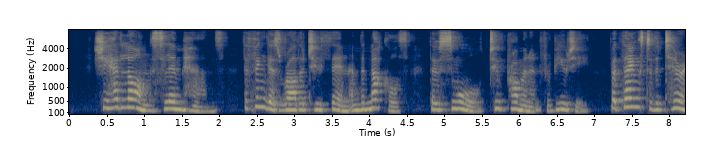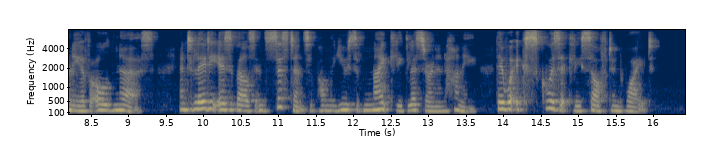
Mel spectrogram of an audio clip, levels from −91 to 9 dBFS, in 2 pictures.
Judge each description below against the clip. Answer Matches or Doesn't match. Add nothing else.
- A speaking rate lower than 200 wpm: Matches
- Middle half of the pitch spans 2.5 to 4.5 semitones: Doesn't match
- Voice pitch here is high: Matches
